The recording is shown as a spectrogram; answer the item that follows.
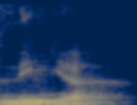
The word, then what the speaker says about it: Niña: Well, that's Niña, not Nina, not Nina, it's Niña. And that's little girl in Spanish. And it's also Columbus's smallest ship, if that helps you know how to say it.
